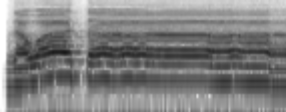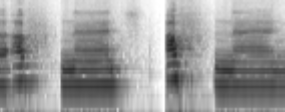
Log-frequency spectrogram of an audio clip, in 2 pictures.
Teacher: huruf Fa dibaca Hamas berangin jadi kita nak dia matikan terus dan berangin sahaja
